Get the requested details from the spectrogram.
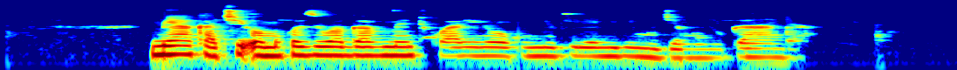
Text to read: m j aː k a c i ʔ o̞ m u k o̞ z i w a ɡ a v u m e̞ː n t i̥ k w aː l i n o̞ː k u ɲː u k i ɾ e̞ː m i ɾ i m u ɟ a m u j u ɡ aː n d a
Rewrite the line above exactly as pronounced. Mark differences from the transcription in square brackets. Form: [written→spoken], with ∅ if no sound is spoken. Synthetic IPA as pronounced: m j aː k a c i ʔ o̞ m u k o̞ z i w a ɡ a v u m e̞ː n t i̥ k w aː l i n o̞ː k u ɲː u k i ɾ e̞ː m i ɾ i m u ɟ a m u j u ɡ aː n d a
